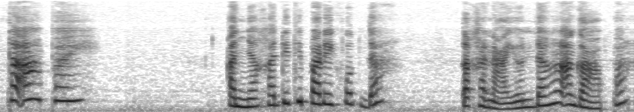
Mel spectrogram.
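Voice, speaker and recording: A woman's voice: high-pitched, very animated, normal speed, fairly bright tone, dry recording. A woman with an Ilocano accent playing an admiring, curious young daughter in a radio drama.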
